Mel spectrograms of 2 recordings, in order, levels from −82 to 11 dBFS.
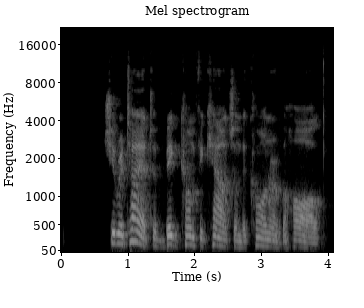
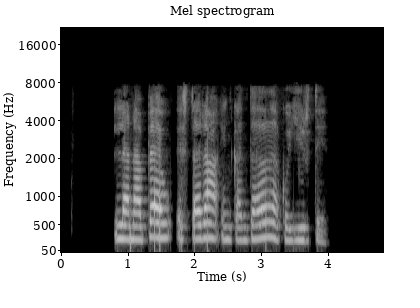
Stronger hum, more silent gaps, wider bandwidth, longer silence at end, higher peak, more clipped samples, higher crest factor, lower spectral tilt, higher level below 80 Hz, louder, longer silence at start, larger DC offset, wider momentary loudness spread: neither; neither; first, 15 kHz vs 8 kHz; second, 0.15 s vs 0.85 s; second, -18 dBFS vs -2 dBFS; neither; about the same, 18 dB vs 18 dB; about the same, -4 dB/octave vs -3.5 dB/octave; second, -78 dBFS vs -50 dBFS; second, -35 LUFS vs -17 LUFS; second, 0.65 s vs 0.8 s; neither; second, 7 LU vs 10 LU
